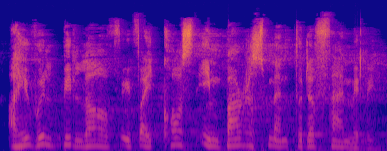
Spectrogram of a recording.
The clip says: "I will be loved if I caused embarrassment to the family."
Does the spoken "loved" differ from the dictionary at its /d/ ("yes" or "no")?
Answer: yes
